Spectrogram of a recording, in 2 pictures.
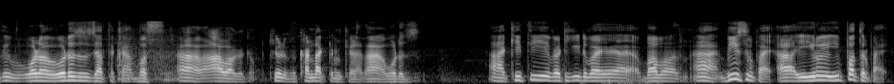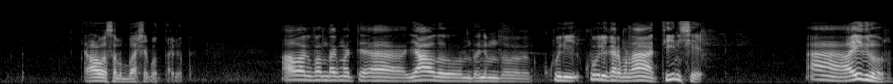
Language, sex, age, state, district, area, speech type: Kannada, male, 30-45, Karnataka, Koppal, rural, spontaneous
